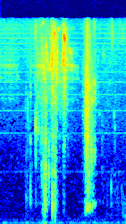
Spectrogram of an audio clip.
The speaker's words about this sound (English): So give me one sec. I'm going to take a swig of water right in your ear.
